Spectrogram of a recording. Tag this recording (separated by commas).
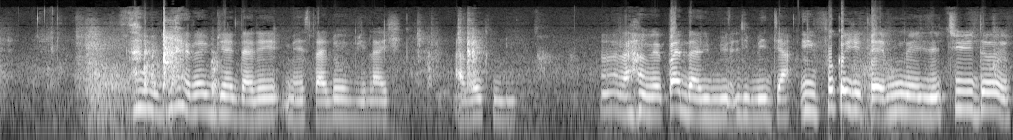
Speech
